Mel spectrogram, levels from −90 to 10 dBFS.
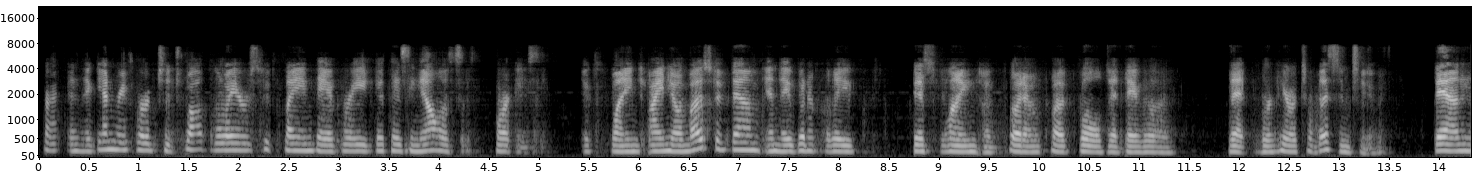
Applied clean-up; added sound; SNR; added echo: neural mask model DeepFilterNet 3.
